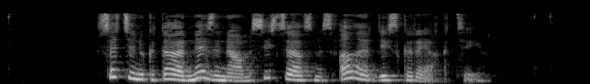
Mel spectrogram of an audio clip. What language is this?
Latvian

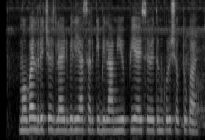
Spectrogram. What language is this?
Marathi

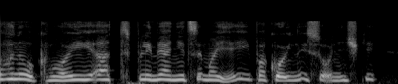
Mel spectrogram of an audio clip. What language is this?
Russian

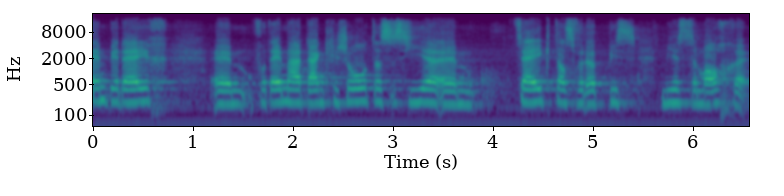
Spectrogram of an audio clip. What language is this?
Swiss German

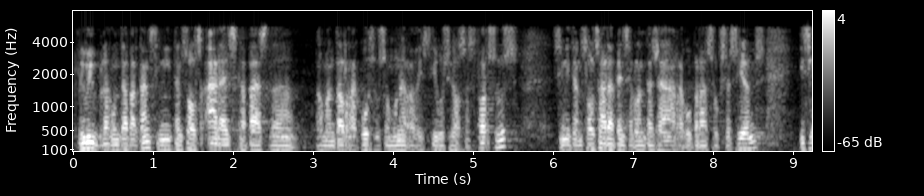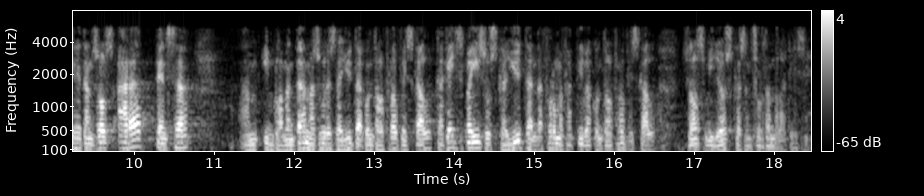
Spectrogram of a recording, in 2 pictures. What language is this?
Catalan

